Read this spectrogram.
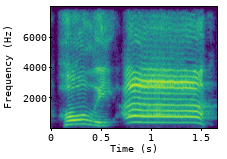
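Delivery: loud exclamation breaking into a high yell; yell-covered censored quote. Retold or imitated. Host mimicking the censored TV edit, loud covering yell. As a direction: drown the swear word in a mock scream. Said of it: "covered it with his yell".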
